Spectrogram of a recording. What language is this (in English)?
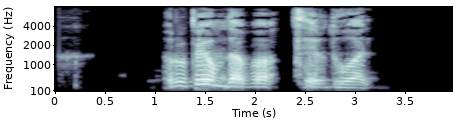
Kalkoti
